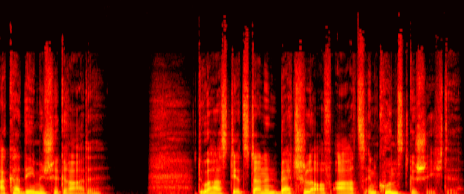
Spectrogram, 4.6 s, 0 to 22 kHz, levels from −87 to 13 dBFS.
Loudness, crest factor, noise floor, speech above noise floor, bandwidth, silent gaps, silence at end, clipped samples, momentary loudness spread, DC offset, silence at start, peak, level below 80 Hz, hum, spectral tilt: -20 LUFS; 20 dB; -47 dBFS; 27 dB; 19 kHz; none; 0.05 s; under 0.1%; 17 LU; under 0.1%; 0 s; 0 dBFS; -58 dBFS; none; -4 dB/octave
